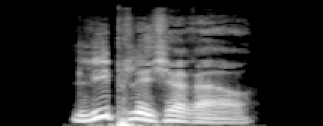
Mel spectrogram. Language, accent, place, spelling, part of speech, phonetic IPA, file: German, Germany, Berlin, lieblicherer, adjective, [ˈliːplɪçəʁɐ], De-lieblicherer.ogg
- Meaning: inflection of lieblich: 1. strong/mixed nominative masculine singular comparative degree 2. strong genitive/dative feminine singular comparative degree 3. strong genitive plural comparative degree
